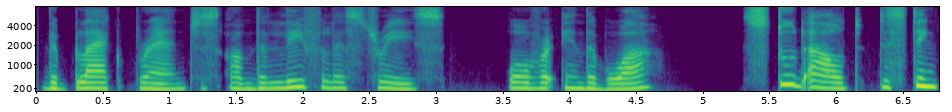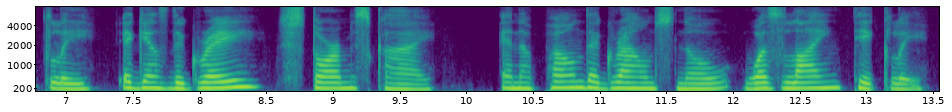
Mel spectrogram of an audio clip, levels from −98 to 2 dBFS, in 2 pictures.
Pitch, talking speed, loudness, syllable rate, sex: 200 Hz, 120 wpm, -18 LUFS, 3.3 syllables/s, female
